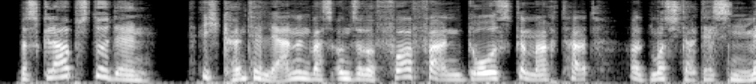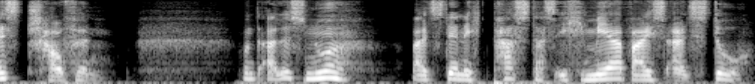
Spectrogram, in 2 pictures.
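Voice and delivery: loud, high defiant yelling; the boy explodes in rage; angry outburst. Acted. Boy shouts back at foster father.

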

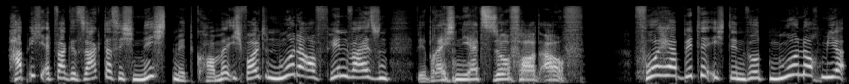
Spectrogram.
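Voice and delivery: high, loud, indignant objection; aufgebrachter Protest. A narrator's reading. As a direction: protest loudly at being hurried off. Nanny wehrt sich im Streit. (hoch und laut protestierend)

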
